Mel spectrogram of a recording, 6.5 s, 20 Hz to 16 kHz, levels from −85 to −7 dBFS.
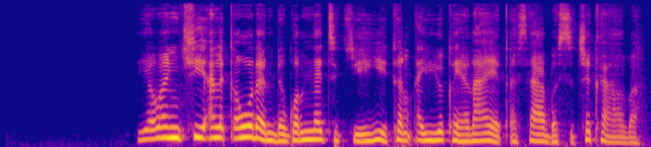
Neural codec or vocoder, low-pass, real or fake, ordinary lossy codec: codec, 44.1 kHz, 3.4 kbps, Pupu-Codec; 14.4 kHz; fake; none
